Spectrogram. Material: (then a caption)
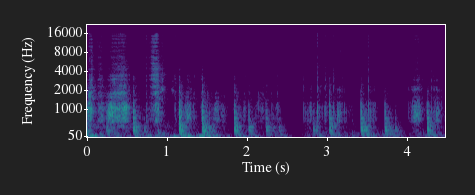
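Canvas. Fingertips and long nails scratch and rub an embossed red mandala textured canvas wall art piece. Quick, irregular rasping strokes follow one another at about three per second, dry and close, with a brief lull midway before the scratching resumes.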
